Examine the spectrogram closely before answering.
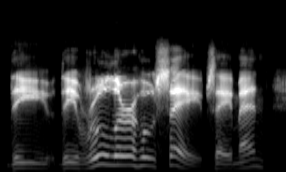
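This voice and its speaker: A man speaks at a very slow pace. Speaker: preacher. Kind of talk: sermon. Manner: earnest, repetitive pulpit style with frequent "amen"; halting, filler-heavy.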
